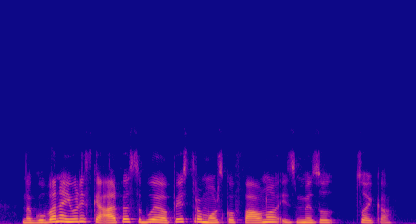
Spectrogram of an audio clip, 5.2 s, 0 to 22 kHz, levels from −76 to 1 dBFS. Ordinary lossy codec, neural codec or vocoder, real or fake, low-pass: Opus, 32 kbps; none; real; 7.2 kHz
